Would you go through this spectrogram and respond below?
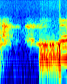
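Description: A pet dog gives a short bark and whine indoors in a home during a workout, one brief close yelp followed by a sustained whimpering bark.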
